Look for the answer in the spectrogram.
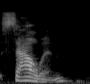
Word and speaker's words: Samhain: And it's pronounced Samhain, but it's spelled like Samhain, which is just, you know, Gaelic's a difficult language as far as I can tell. So it's pronounced Samhain.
